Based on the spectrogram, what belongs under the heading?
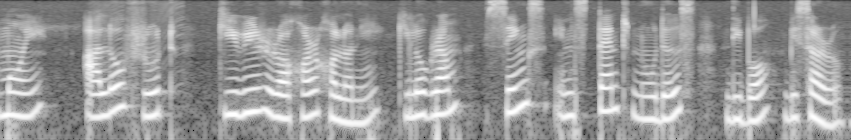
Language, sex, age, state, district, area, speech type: Assamese, female, 30-45, Assam, Sonitpur, rural, read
